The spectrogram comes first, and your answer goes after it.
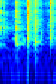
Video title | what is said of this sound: "All About Ink" Video Tutorial | You can hear the little bead in there shaking it up.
